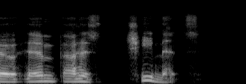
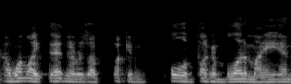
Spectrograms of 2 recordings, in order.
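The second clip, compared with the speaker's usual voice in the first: ordinary talk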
